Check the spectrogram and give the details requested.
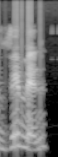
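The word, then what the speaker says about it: woman: और सिंगुलर इसका होगा डब्लू ओ एम ए एन उसको प्रोनाउंस करते हैं वुमन वुमन प्लूरल हो जाएगा वमन वमन इन मेनी सोसाइटीज आर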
